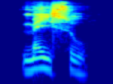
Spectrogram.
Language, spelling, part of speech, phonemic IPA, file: Occitan, meisson, noun, /mejˈsu/, LL-Q942602-meisson.wav
- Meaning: harvest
